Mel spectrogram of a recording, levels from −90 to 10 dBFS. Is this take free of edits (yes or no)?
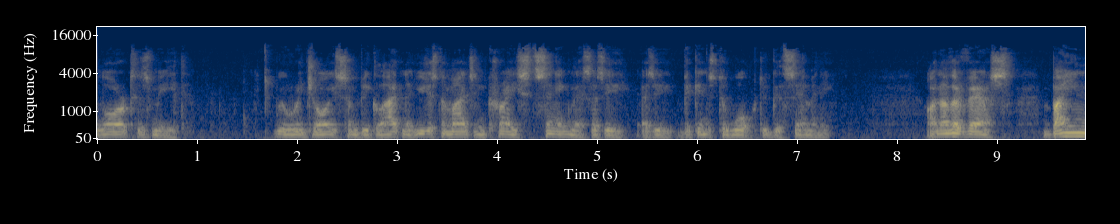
yes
